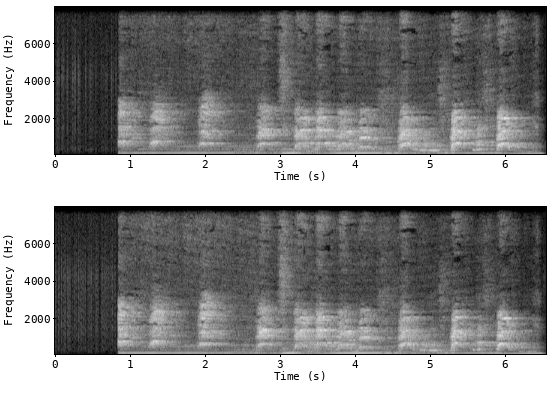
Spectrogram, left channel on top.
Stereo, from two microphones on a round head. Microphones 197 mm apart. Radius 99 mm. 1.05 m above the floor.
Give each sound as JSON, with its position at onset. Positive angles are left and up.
{"t": 0.8, "sound": "a dog barking", "side_deg": -55, "distance_m": 2.0}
